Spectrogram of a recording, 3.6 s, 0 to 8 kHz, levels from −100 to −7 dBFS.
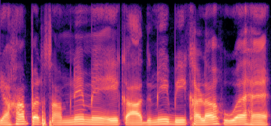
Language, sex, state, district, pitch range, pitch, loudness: Hindi, male, Jharkhand, Ranchi, 120-140 Hz, 130 Hz, -16 LUFS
